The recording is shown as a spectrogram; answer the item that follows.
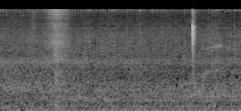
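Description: Steady low rumble of wind and riding noise on a handheld phone's microphone while cycling, with a brief rustle about half a second in and a short click near the end.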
